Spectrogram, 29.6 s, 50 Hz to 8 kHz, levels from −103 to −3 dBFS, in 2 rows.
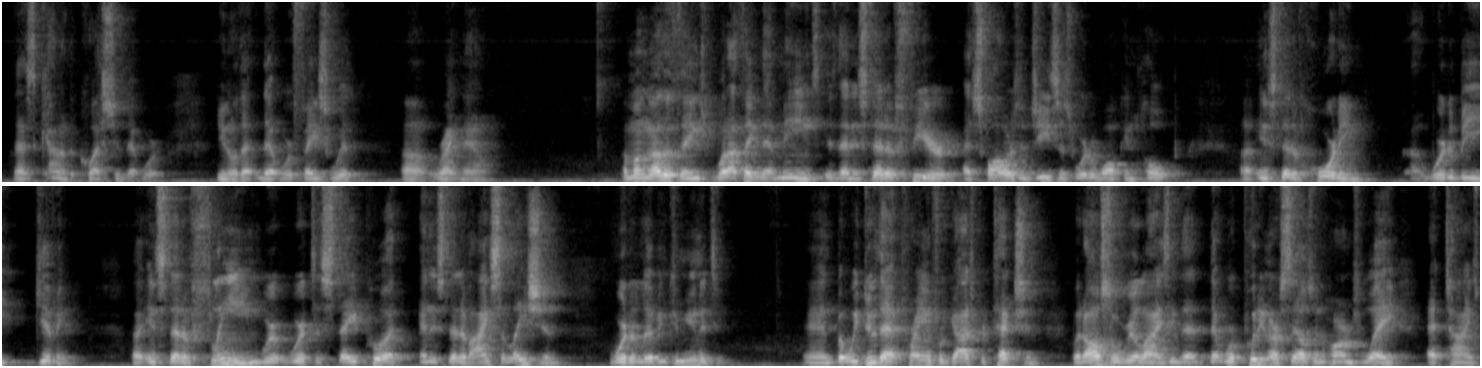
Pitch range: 130-165 Hz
